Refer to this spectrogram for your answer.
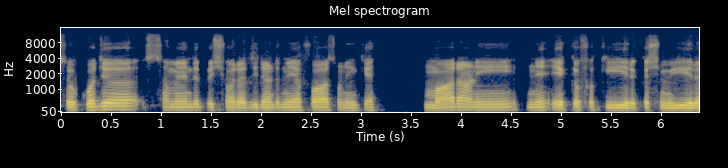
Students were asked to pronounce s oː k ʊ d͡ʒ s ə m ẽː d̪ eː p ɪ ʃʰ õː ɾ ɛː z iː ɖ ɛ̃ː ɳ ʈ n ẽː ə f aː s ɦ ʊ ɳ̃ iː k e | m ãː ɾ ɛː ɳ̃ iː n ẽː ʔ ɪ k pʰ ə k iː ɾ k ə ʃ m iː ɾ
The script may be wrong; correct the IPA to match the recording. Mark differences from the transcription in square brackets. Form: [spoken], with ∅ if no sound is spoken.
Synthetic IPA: s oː k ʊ d͡ʒ s ə m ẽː d̪ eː p ɪ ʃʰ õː ɾ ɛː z iː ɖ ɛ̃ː ɳ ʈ n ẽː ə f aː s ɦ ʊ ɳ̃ iː k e | m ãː ɾ [aː] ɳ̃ iː n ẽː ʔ ɪ k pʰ ə k iː ɾ k ə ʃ m iː ɾ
